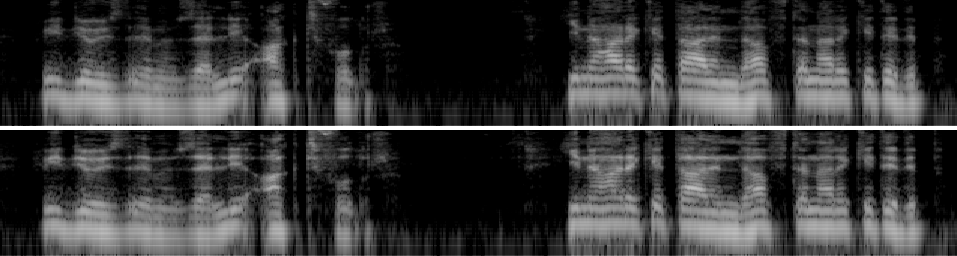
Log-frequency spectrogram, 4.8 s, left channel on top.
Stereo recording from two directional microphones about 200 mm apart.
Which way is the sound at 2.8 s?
60° left (ahead or behind).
